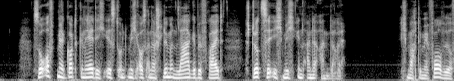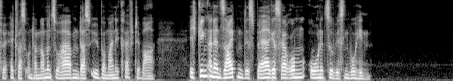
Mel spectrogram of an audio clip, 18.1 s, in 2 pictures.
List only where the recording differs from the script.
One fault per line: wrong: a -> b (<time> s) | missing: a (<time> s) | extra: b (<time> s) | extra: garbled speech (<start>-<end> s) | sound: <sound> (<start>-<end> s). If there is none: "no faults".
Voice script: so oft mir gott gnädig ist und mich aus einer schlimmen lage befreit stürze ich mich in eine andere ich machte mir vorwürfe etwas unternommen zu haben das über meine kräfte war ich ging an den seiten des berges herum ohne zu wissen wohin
no faults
